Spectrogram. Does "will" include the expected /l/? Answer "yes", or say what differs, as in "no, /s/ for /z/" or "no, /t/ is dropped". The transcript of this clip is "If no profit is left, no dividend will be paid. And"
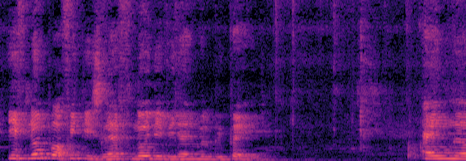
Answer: yes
